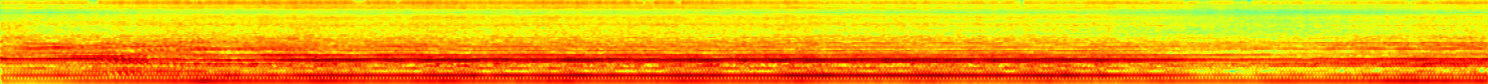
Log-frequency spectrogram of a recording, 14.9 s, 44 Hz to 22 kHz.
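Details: Frigidaire Affinity dryer AEQB6000ES0 running: loud steady low rumble with faint pulsing vibration; solved by replacing the motor and blower housing and fan, owner thinks the blower alone was the cause; dryer rumbling and vibration.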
